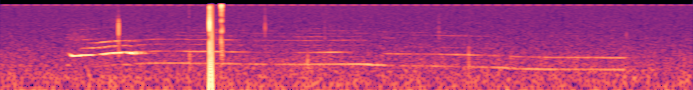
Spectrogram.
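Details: Female house cat yowling territorially at an intruding cat in the backyard: a long, drawn-out wavering moan that rises sharply, then slowly slides downward over about four seconds, with one sharp click midway.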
